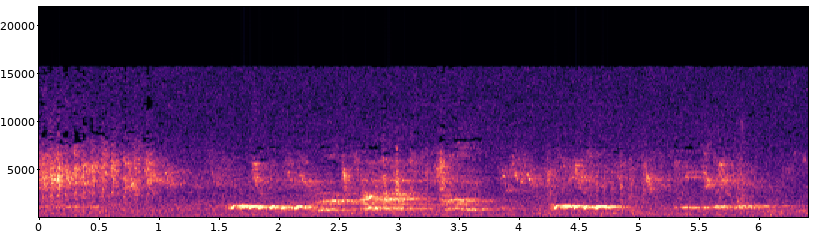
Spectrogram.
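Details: Adult chestnut-headed bee-eater in Ubon Ratchathani, Thailand, 13 February 2021: short rolling, buzzy trilled calls around mid pitch, a first burst near two seconds and another near four and a half, with fainter higher notes and light background hiss.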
